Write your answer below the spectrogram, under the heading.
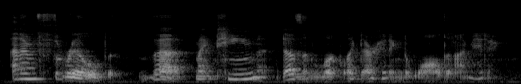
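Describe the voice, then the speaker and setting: Noticeable background noise sits behind the voice. The delivery holds a moderate tempo. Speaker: vlogger. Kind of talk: personal vlog.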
